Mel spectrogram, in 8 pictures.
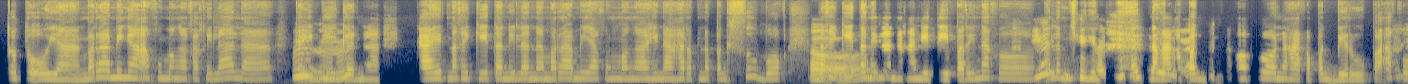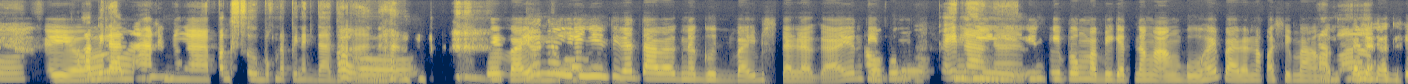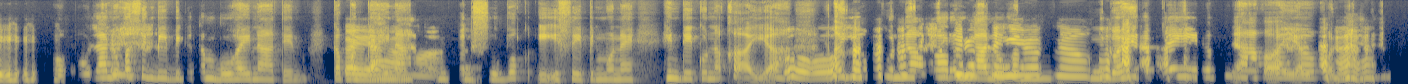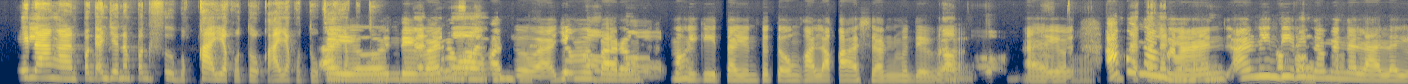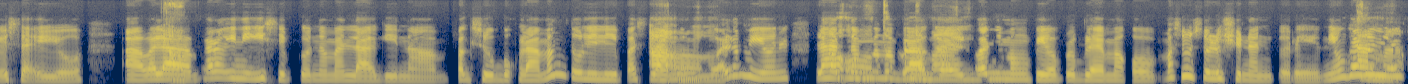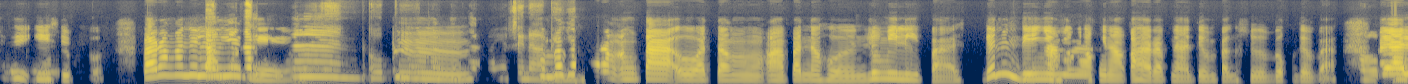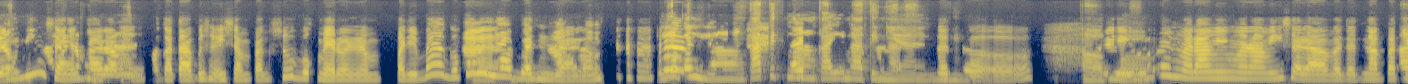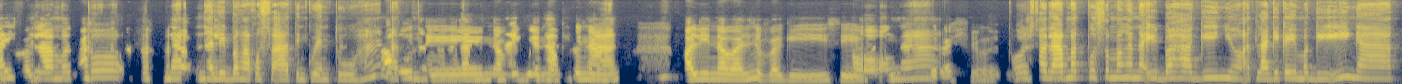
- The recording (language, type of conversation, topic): Filipino, unstructured, Ano ang mga pangarap mo sa hinaharap?
- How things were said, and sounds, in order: static; distorted speech; unintelligible speech; chuckle; laughing while speaking: "'yun"; laughing while speaking: "pinagdadaanan"; chuckle; laughing while speaking: "pa lagi"; put-on voice: "Hindi ko na kaya, ayoko na"; laugh; put-on voice: "Hirap na hirap na ako. Ayoko na"; chuckle; laugh; chuckle; chuckle; laugh; unintelligible speech; laugh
